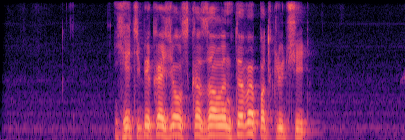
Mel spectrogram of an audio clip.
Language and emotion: Russian, angry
